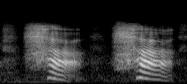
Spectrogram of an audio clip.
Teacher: বড় হার উচ্চারণটা হচ্ছে হা হা, গলা চেপে উচ্চারণ করতে হবে।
